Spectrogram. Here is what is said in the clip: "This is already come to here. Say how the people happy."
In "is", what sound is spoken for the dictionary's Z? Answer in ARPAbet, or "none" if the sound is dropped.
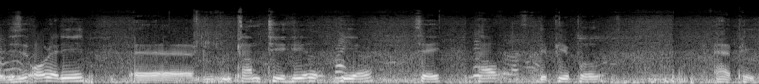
S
